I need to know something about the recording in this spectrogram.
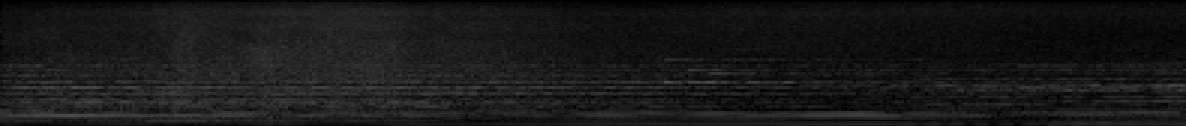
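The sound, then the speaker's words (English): Soft ocean waves break gently on a beach shore in a steady, low rush with gentle swells, blended under a sustained, humming ambient drone; quiet and continuous, with no voices. “Listen to the relaxing sound of the ocean. Its waves are breaking gently on the shore.”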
